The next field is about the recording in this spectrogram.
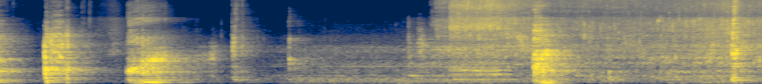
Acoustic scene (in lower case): restroom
